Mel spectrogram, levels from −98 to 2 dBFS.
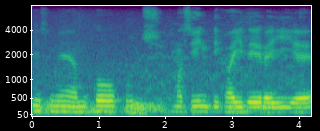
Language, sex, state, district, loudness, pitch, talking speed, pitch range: Hindi, male, Uttar Pradesh, Shamli, -15 LUFS, 130 Hz, 115 wpm, 130-140 Hz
